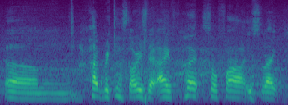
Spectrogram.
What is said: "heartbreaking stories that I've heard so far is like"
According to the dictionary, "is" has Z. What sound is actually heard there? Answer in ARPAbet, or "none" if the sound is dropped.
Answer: S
